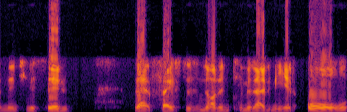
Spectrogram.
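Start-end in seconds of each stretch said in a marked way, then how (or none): 1.3-3.5 put-on dry, expressionless, flat monotone deadpan. Retelling a staring contest before a game, quoting the other player: imitating a deadpan delivery. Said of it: "Again, deadpan".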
